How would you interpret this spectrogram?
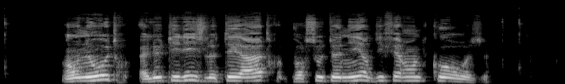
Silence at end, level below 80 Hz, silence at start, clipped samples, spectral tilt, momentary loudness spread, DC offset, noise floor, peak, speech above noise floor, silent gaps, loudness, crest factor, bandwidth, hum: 0.8 s; -64 dBFS; 0.65 s; under 0.1%; -5 dB/octave; 13 LU; under 0.1%; -85 dBFS; -2 dBFS; 68 dB; none; -17 LUFS; 16 dB; 11.5 kHz; none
